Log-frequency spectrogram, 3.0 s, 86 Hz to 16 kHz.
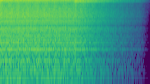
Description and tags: PPG 011 Dissonant Organ Chord C1
This sample is part of the "PPG
MULTISAMPLE 011 Dissonant Organ Chord" sample pack. It is a dissonant
chord with both low and high frequency pitches suitable for
experimental music. In the sample pack there are 16 samples evenly
spread across 5 octaves (C1 till C6). The note in the sample name (C, E
or G#) does not indicate the pitch of the sound but the key on my
keyboard. The sound was created on the PPG VSTi. After that normalising and fades where applied within Cubase SX.
chord, multisample, dissonant, ppg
